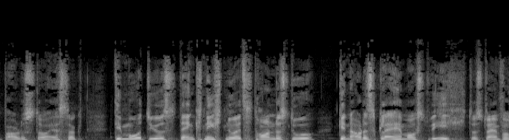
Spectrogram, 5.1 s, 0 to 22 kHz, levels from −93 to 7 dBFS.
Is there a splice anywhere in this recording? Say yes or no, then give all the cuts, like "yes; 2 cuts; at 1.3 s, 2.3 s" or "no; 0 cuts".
no; 0 cuts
